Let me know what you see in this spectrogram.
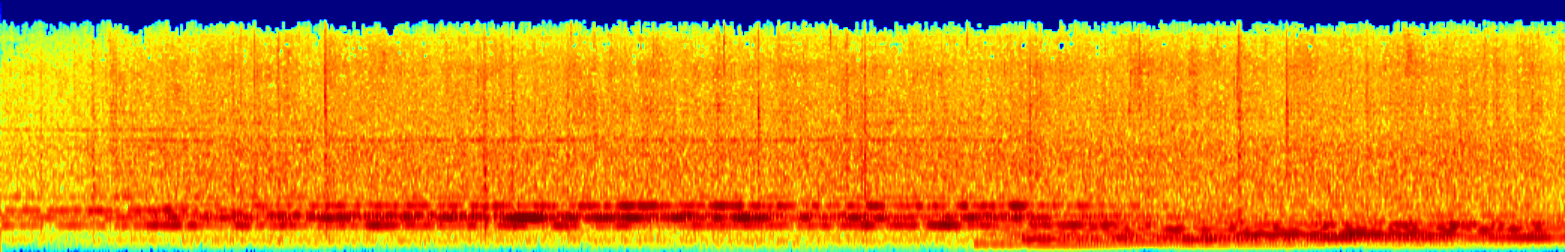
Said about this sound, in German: Du kannst förmlich spüren, wie der Regen die Straße hinunterfließt, als ob er all die Spannungen des Tages mit sich nehmen würde.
